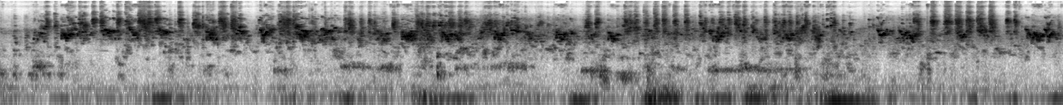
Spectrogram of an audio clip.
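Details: Budgerigars kept in a nature-style aviary: a dense, continuous chorus of high chirps, warbles and chattering from many birds, with faint low thumps underneath.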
